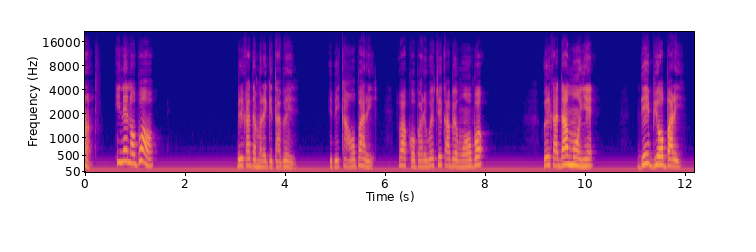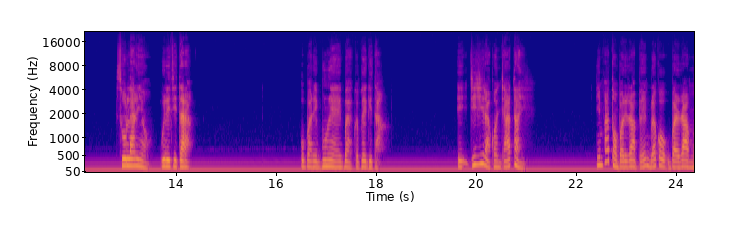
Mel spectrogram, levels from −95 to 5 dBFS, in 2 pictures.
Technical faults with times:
0.00-24.37 mains hum

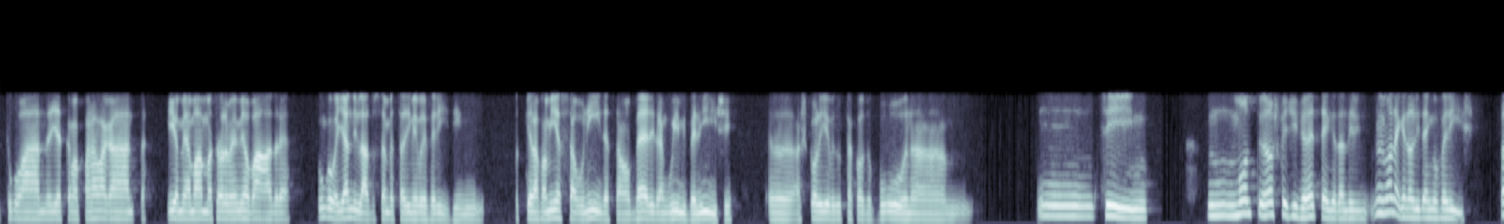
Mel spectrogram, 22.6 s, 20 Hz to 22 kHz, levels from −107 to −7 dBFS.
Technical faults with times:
none

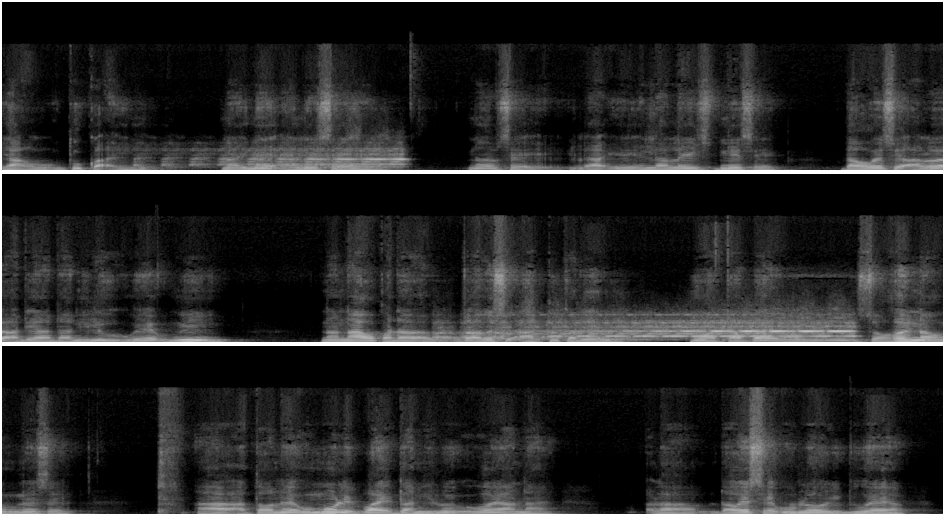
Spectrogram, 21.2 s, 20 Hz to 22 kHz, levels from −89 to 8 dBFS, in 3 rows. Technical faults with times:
0.98-3.14 feedback howl
10.28-13.60 feedback howl

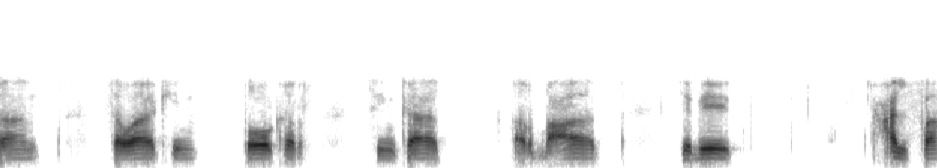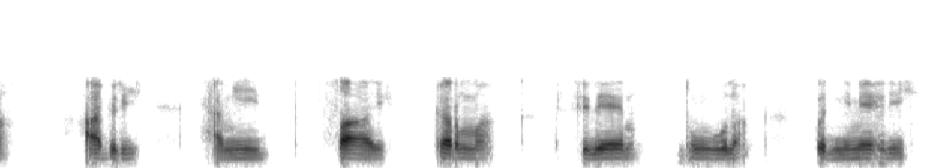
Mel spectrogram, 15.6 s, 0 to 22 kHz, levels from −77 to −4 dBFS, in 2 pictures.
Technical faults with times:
0.00-15.62 G.729 codec
15.06-15.19 VoIP packet loss concealed by the speech codec

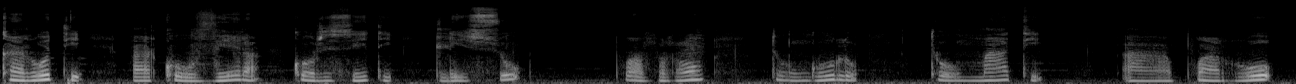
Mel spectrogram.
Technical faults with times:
0.00-12.96 HE-AAC compression

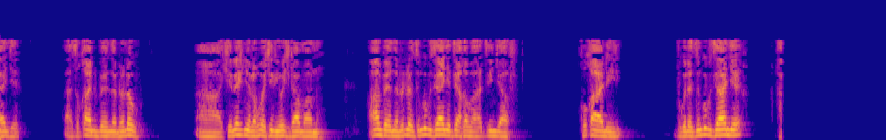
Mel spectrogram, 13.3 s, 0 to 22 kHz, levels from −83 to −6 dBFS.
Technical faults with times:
0.00-13.30 Vorbis compression
11.72-13.30 cut-off end

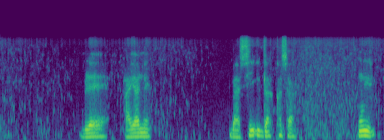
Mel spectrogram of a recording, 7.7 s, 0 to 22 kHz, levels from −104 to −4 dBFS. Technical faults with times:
0.00-7.69 overdone noise removal
0.65-0.71 AMR comfort noise
1.03-1.15 AMR comfort noise
1.51-1.57 AMR comfort noise
4.25-4.57 AMR comfort noise

